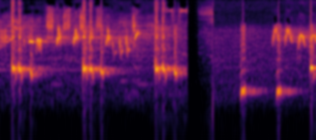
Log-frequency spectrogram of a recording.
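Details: Lesser coucal (Centropus bengalensis), call.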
